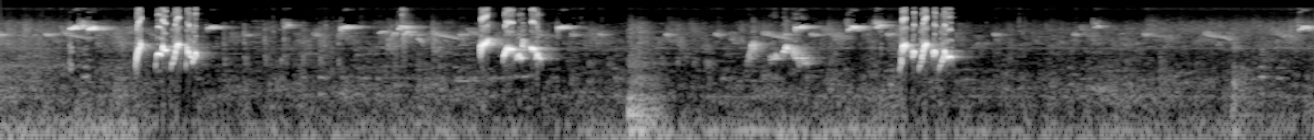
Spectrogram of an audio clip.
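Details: Fast morning song of a red-whiskered bulbul for voice training and to stimulate newly caught birds: loud warbled phrases repeated about every three seconds, separated by soft high whistles, with one low thump.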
